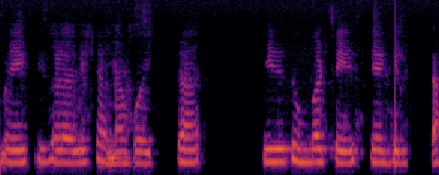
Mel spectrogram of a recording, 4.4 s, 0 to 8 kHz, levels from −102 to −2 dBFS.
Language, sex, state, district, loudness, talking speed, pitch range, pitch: Kannada, female, Karnataka, Chamarajanagar, -44 LUFS, 95 wpm, 210-225 Hz, 220 Hz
